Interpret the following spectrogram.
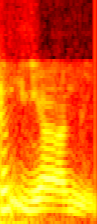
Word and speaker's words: Jon: How come Jan's name is spelled Jon? Yeah, because when you're from that part of the world, Jon is Jan.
